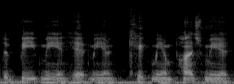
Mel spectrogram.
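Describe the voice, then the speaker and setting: A man voicing a stoic young half-orc male cleric in a low, slightly gravelly voice, halting and flat with many pauses. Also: a little hiss or hum.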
